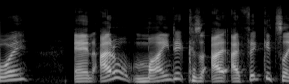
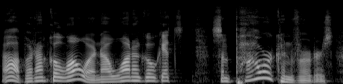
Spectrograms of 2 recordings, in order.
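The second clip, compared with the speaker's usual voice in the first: put-on a light whiny farm boy complaining to his uncle; mild mock whine of Luke Skywalker; 3 semitones higher than usual. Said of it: "Can't you just be like".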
